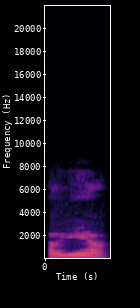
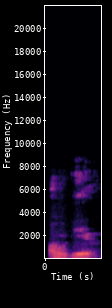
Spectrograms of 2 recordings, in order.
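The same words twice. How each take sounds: First: Low sultry voice. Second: A smoky come-on; low sultry voice. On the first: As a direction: drop it even lower, softer. Low seductive club voice repeated. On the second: Low seductive club voice. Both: Acted.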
